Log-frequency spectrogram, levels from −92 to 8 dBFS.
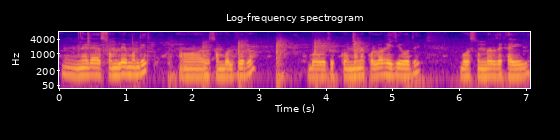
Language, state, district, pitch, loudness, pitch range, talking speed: Sambalpuri, Odisha, Sambalpur, 125 Hz, -13 LUFS, 120-135 Hz, 150 wpm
